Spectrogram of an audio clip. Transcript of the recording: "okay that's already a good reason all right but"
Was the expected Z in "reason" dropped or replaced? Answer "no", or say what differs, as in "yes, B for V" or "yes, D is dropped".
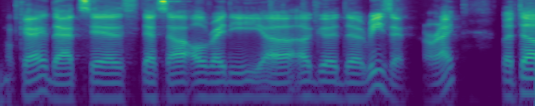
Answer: no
